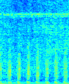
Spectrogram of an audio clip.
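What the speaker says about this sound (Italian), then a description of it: "abbiamo visto la scena dell'elicottero" Loud, close helicopter with fast rhythmic rotor chopping, about eight even beats in under a second over a low engine rumble.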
